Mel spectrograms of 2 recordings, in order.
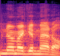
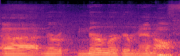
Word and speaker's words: Nurmagomedov: Khabib Nurmagomedov. I know how to say it, and then I get Nurmagomedov.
